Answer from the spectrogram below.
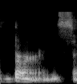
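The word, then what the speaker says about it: BHRN: which for the rest of this call, I'm going to pronounce as BURNS. Okay, that's how you say that acronym, BURN.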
